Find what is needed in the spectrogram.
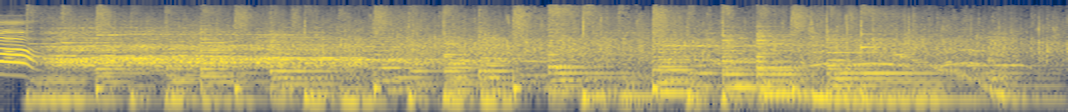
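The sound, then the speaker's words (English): Audience clapping, cheering and whooping at a live comedy show in Cambridge as a performer is welcomed on stage. Dense, steady applause and shouts run throughout, with music playing alongside. “Then put your hands together and make incredible, welcoming, woohooing noises”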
